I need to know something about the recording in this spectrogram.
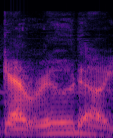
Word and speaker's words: Gerudo: commands a lot of respect every day it's pronounced Gerudo you stupid but it belongs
